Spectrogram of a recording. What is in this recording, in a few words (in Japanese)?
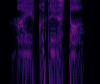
"マイクテスト", kawaii voice; 1200 kawaii voice!!; 色々なワンショット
